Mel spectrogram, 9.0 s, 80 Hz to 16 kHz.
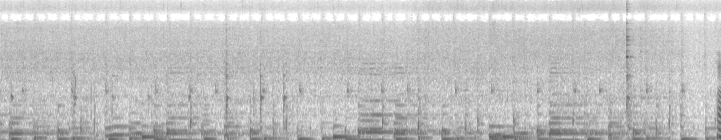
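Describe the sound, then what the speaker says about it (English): Onions and turkey bacon fry in olive oil in a pan, a soft continuous sizzle broken by quiet rhythmic scraping and stirring close by. "So we're going to just fry this for about 2 minutes until the onions are translucent."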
